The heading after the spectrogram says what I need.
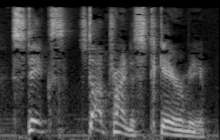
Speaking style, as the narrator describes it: I shouted angrily

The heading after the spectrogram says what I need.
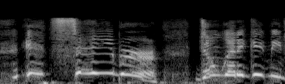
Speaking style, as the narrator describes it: Jay shrieked

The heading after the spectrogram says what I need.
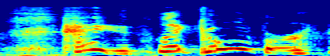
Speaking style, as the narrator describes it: Eddie cried

